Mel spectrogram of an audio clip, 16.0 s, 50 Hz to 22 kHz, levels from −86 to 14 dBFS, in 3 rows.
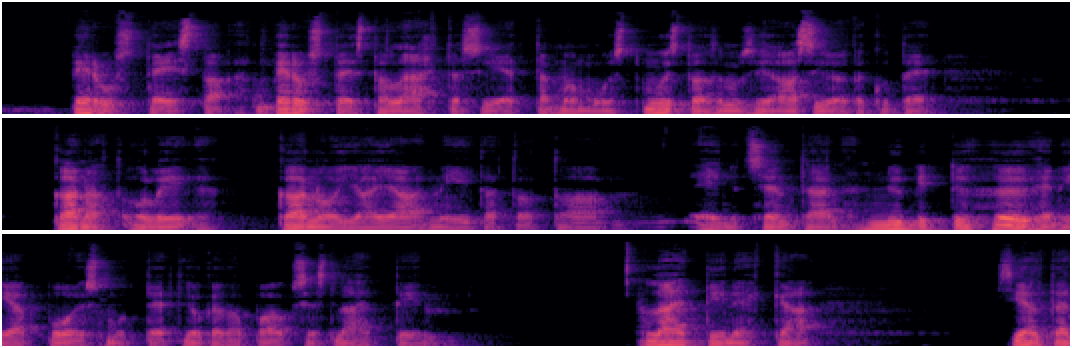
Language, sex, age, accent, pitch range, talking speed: Finnish, male, 30-49, native, 95-115 Hz, 110 wpm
